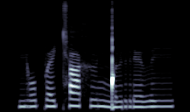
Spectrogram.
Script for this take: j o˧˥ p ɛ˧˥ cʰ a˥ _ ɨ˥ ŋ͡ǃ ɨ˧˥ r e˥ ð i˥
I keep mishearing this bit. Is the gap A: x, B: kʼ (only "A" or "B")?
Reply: A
